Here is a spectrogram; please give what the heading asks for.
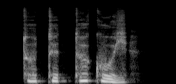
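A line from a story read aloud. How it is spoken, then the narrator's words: Trembling voice, young woman. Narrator (Russian): дрожащим голосом спросила девушка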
